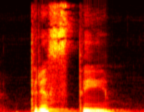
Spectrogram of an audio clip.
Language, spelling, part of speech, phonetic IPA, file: Ukrainian, трясти, verb, [tʲrʲɐˈstɪ], Uk-трясти.ogg
- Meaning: 1. to shake 2. to jolt, to shake (of a vehicle, etc.) 3. to be shaking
